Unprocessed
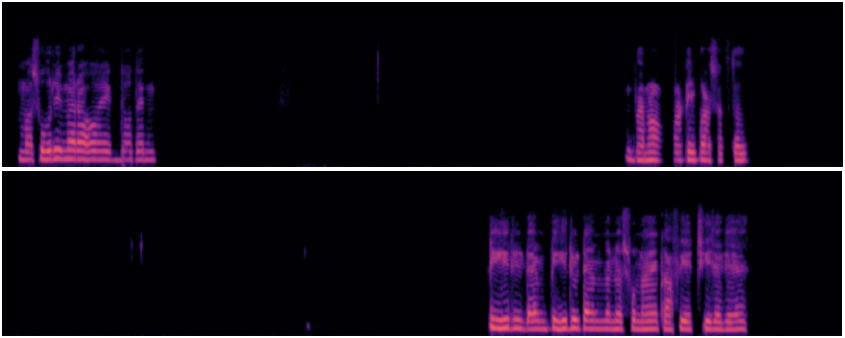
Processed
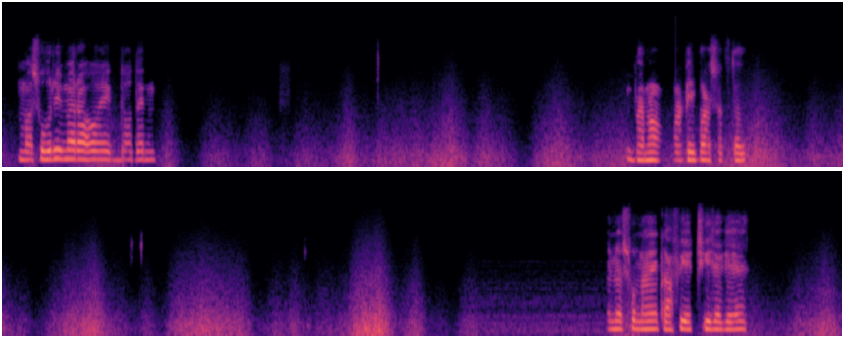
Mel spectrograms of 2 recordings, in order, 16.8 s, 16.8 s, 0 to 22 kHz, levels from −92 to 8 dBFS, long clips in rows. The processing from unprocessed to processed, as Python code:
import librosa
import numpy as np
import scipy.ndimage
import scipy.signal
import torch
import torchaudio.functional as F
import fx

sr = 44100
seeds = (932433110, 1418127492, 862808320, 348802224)

y = fx.dmg_wind(x, sr, seeds[0], corner_hz=330.0, level_db=-52.0)
y = fx.spec_freeze(y, sr, seeds[1], at_s=13.18, hold_s=1.3)
y = F.gain(torch.from_numpy(y), 9.0).numpy()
